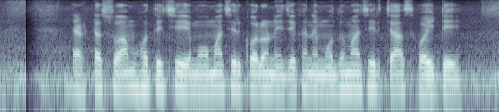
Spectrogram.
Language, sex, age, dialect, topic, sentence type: Bengali, male, 31-35, Western, agriculture, statement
